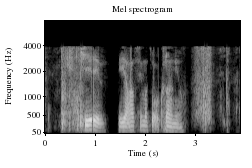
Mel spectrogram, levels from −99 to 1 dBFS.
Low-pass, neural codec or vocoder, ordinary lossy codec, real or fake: 7.2 kHz; codec, 16 kHz, 8 kbps, FreqCodec, larger model; AAC, 16 kbps; fake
